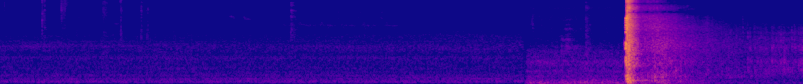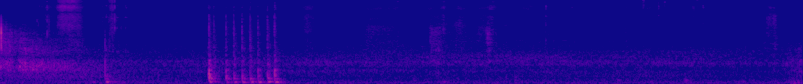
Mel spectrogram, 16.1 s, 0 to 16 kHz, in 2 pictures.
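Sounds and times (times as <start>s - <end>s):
rifle shot echoing: 6.2s - 9.0s.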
